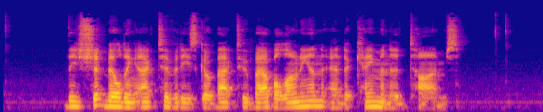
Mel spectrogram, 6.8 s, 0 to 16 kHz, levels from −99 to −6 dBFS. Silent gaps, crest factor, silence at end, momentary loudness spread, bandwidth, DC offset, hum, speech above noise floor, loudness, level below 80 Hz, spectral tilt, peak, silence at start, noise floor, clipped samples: none; 20 dB; 1.1 s; 11 LU; 9.6 kHz; under 0.1%; none; 43 dB; -22 LUFS; -62 dBFS; -6 dB/octave; -4 dBFS; 0.8 s; -65 dBFS; under 0.1%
